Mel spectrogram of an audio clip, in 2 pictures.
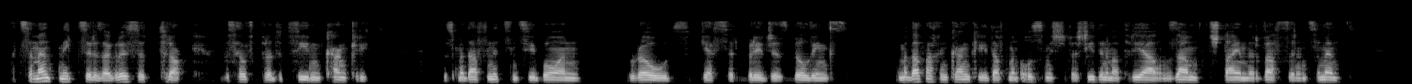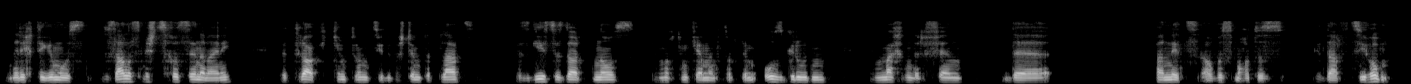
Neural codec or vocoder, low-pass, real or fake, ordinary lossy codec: none; none; real; none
